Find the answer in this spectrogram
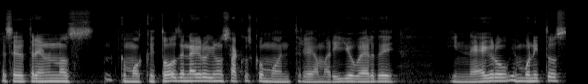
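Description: Recorded very cleanly against a silent background, a man talks at a moderate pace in a fairly high voice. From Mexico, Monterrey, Nuevo León. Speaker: podcast co-host. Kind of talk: casual chat. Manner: animated.

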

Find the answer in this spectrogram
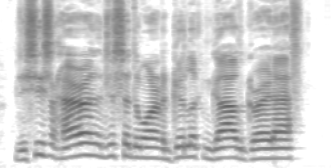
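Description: The recording is very clean with a silent background. A man talks at a very fast pace in a fairly high pitch. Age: 20s. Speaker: podcast co-host. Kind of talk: casual chat.

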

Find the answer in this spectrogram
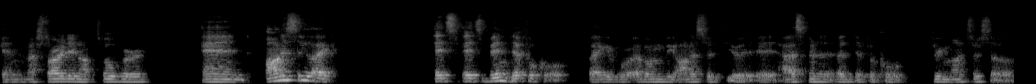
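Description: Somewhat breathy, this voice speaks at a moderate pace with an American accent. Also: man, medium pitch for a man, ordinary pitch variation. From Texas. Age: 20s. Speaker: construction company founder, former college football player. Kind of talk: casual interview chat. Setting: in-person studio recording.

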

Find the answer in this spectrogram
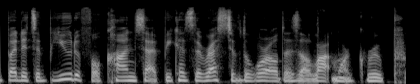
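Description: A woman speaks at a fairly quick pace with a fairly low pitch, vocal fry and fairly even intonation. The recording is very clean and silent behind her, dry and close with no echo. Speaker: podcast co-host. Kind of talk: casual chat. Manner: laughs often.

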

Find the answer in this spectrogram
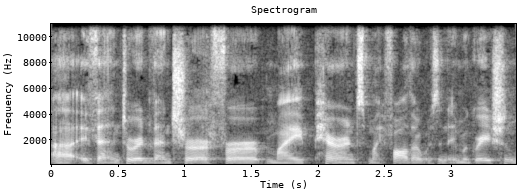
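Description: Talking at a very fast pace, a woman with an American accent has a very deep, low pitch and monotone, flat intonation. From US West Coast, San Francisco. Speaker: general counsel. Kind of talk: live panel discussion. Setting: stage with audience.

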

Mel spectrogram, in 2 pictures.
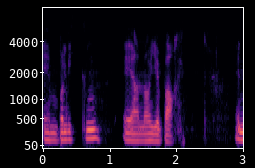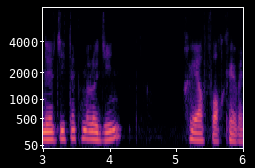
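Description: A man's dark, mellow voice with ordinary pitch variation, dry and close with no echo. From Colombia, Bogotá. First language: Spanish (speaking German). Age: 20s. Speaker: podcast host. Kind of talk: scripted podcast discussion. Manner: halting.

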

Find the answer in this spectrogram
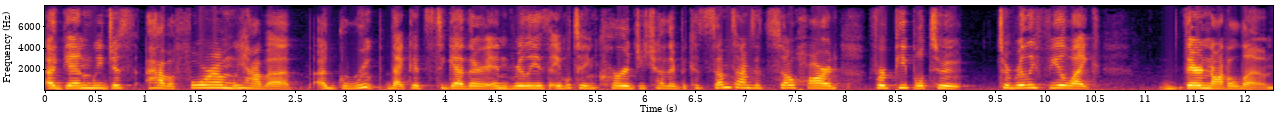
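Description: In a plain, everyday voice, a woman talks at a moderate pace with a fairly high pitch and fairly even intonation, on a very clean recording with a silent background. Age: 20s. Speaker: conservative education organizer. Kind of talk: podcast interview. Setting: studio.

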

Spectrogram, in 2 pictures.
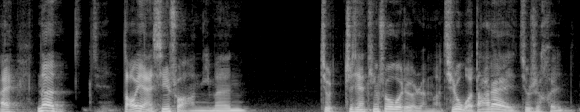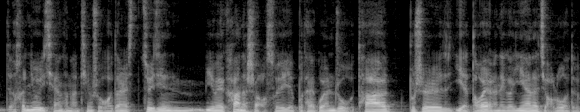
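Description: Over a quiet background, a man at medium pitch talks at a very fast pace. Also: ordinary pitch variation. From Northeast China. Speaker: podcast host. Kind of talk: casual chat.

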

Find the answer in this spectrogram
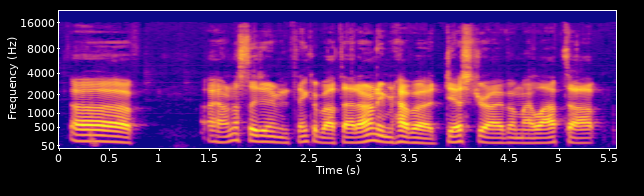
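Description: Using a plain, everyday voice, a man keeps a fairly even intonation at a medium pitch and a moderate speed. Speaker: podcast host. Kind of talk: casual chat. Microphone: new USB microphone.

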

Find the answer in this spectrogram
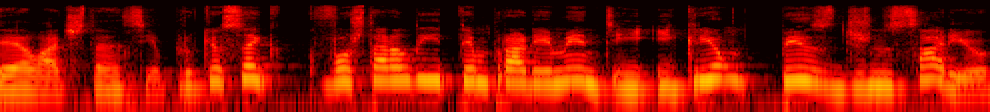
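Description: A very clean recording with a silent background and lively intonation. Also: woman. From Azores, Portugal (Corvo). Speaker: podcaster. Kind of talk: personal monologue. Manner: casual, code-switching into English.

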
